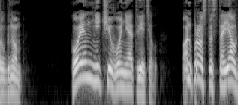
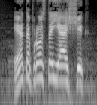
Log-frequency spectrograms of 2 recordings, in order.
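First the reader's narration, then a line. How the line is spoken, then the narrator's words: Shout. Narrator (Russian): крикнул гном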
